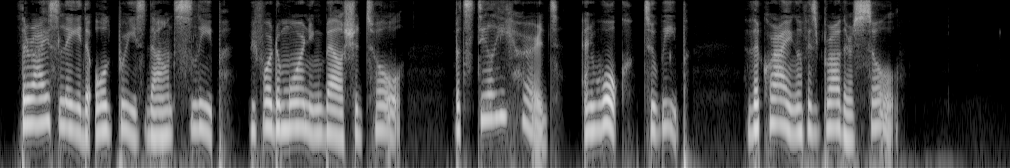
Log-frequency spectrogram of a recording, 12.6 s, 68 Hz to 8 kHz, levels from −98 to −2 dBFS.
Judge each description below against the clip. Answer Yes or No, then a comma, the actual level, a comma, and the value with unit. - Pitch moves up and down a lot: No, average, 3.5 semitones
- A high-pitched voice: Yes, high, 200 Hz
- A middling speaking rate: No, slow, 130 wpm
